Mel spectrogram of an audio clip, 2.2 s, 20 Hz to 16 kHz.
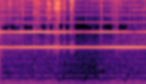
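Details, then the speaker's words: Fire alarm panel in full alarm just after a manual pull station, the only device on zone 1, is activated: steady piercing high-pitched piezo tone with no break while the strobe flashes, before acknowledge is pressed. "And you can hear the piezo flashing. So, zone 1 is activated."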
